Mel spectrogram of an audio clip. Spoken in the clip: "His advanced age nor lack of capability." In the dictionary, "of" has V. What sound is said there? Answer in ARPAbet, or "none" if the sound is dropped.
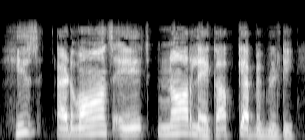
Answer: P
